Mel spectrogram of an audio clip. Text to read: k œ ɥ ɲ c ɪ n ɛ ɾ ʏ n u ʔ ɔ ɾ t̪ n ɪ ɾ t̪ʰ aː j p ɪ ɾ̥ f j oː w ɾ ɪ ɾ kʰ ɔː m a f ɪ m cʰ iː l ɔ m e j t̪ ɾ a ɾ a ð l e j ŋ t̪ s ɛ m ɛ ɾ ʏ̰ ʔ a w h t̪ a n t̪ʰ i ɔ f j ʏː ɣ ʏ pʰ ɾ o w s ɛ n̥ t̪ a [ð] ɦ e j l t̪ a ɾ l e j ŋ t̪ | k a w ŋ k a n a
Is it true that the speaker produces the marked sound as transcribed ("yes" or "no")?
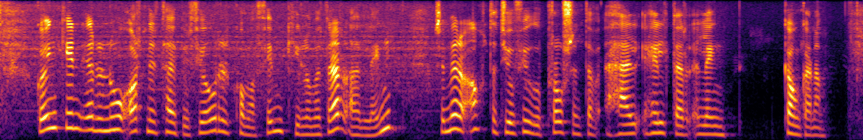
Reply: no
